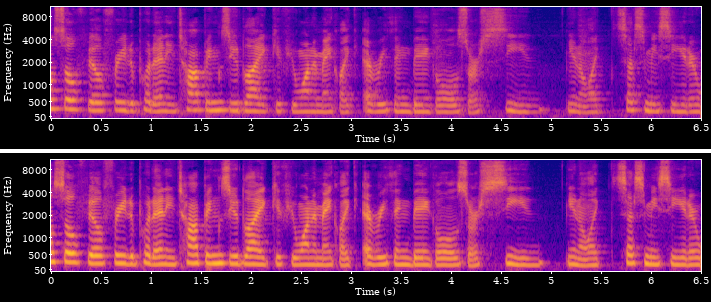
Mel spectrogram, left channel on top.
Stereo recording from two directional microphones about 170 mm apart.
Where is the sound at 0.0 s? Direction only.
30° right (ahead or behind).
